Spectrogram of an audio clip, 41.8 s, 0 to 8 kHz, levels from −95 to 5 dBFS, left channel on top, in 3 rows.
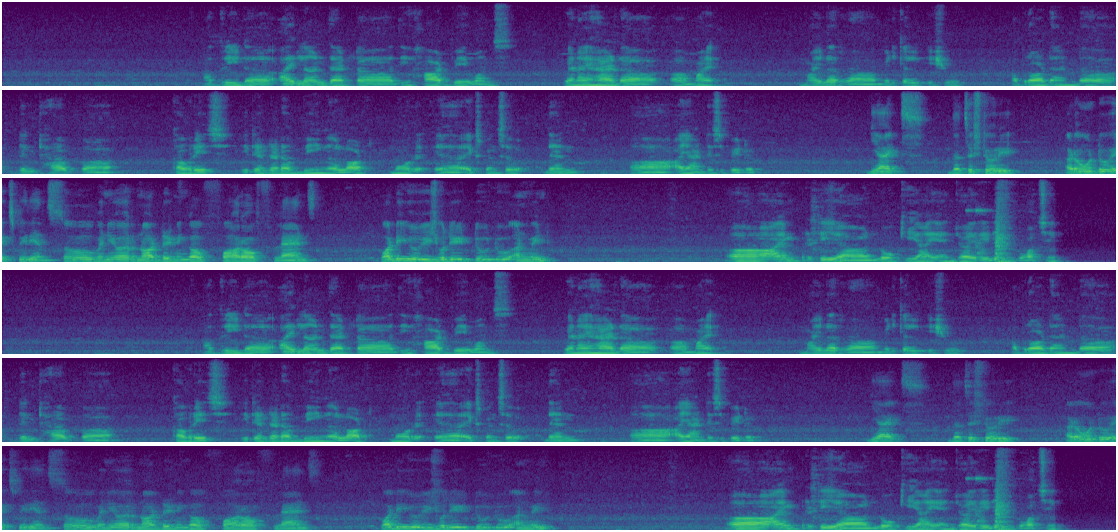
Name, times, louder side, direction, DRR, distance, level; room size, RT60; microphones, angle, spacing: voice 1, 2.5-6.3 7.0-8.9 10.0-12.0 12.6-15.3 16.1-18.5 18.8-20.4 20.7-21.1 21.8-23.4 36.9-41.0, equal, ahead, 0.7 m, -29 dB
voice 2, 24.7-25.4 25.8-26.6 27.2-31.7 32.6-34.7, left 3 dB, 70° left, 1.7 m, -28 dB
12.5 x 9.7 x 3.5 m
head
